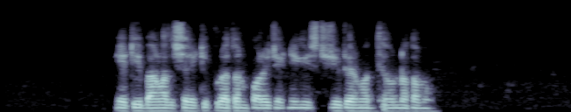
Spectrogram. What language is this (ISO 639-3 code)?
ben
